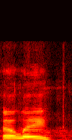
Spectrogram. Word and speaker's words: Elay: My name is LA. Pronounce it LA like the city.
